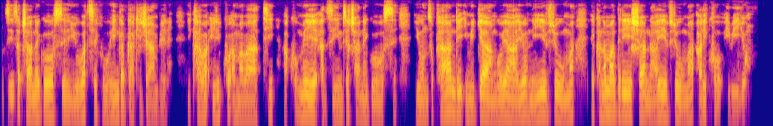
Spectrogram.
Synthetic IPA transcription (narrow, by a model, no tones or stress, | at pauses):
ziːzat͡ʃaːne̞ɡo̞ːse̞juːβat͡se̞kuβuhiːŋɡab̚ɡa̰ːkʰid͡ʒaːmbe̞ɾe̞ikʰaβaʔiɾikʰo̞ʔamaβaːtʰiakʰo̞me̞je̞ʔaziːmvjet͡ʃaːne̞ɡo̞ːse̞juːnzukʰaːndiʔimiɾɟaːŋɡo̞jaːjo̞nijiːvjuːmae̞kʰanamadiɾiʃanajiːvjuːmaʔaɾikʰo̞ʔiβijo̞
